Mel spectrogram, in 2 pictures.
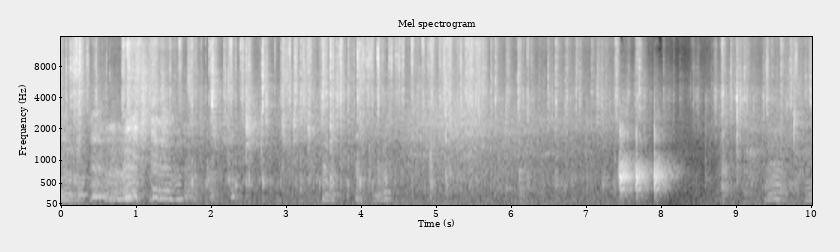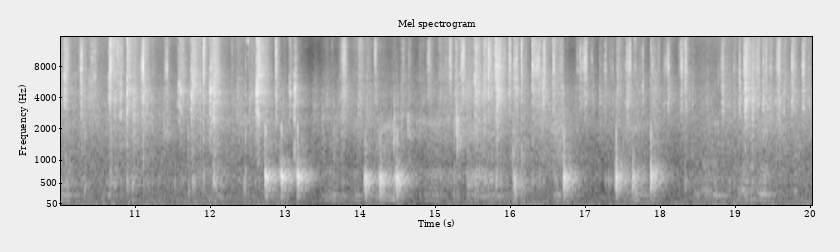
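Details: Tibetan Terrier at play, giving short whimpering, yelping calls in bursts, strongest near the middle and latter part, with a person talking throughout.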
